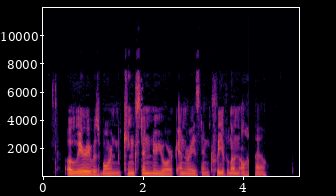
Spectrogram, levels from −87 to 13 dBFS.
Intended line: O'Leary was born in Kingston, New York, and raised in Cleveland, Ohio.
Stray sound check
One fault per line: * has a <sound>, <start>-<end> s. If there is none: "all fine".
* has a dropout, 4.1-4.2 s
